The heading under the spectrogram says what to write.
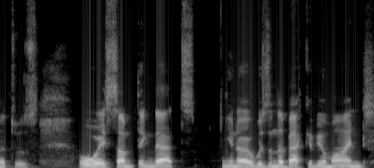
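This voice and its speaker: The speaker is a man with a fairly low pitch. He moves at a fairly quick pace. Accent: South African. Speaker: rugby player. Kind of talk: casual interview chat. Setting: video call, in team camp in Rome.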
